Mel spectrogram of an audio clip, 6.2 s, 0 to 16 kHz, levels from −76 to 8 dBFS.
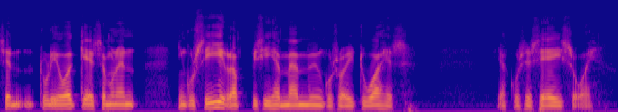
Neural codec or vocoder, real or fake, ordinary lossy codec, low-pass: none; real; none; 14.4 kHz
